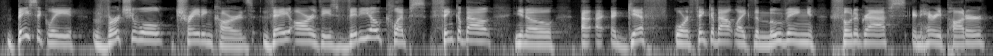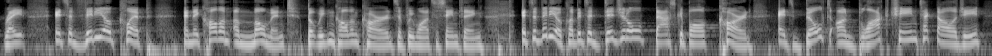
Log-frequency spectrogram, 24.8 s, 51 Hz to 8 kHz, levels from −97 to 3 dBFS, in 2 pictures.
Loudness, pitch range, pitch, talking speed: -24 LUFS, 155-200 Hz, 175 Hz, 155 wpm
